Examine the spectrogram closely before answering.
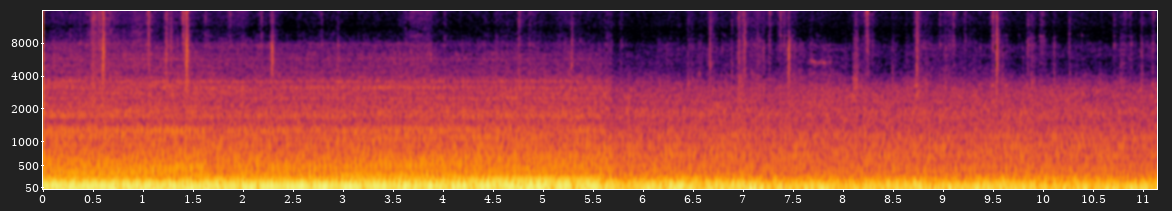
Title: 2016 Ford escape Titanium 2.0L 4cyl Noise when accelerating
